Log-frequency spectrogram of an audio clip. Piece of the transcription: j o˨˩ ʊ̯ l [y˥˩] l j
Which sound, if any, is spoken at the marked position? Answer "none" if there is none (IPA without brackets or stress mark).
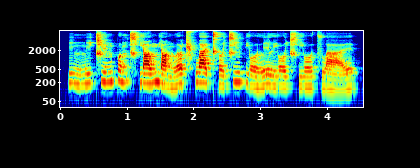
i˥˩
